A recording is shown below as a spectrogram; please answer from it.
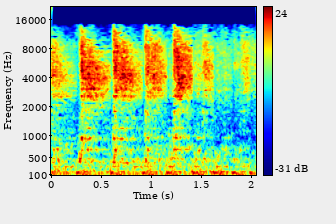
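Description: Loud Chinese dragon-dance percussion: a big drum with clashing cymbals beating fast and steady, about four strikes a second.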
